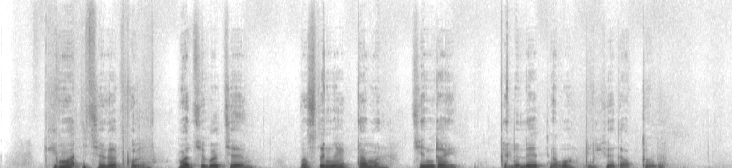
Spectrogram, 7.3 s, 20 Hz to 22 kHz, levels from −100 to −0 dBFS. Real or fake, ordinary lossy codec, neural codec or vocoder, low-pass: fake; none; codec, 44.1 kHz, 3.4 kbps, Pupu-Codec; none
